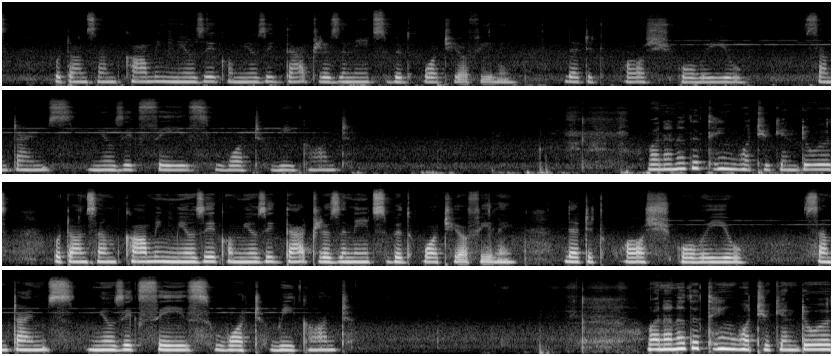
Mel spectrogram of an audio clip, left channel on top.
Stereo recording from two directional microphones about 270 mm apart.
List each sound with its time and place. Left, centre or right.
0.5 s a woman's voice: right
14.1 s a sound: right
14.8 s a woman's voice: right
